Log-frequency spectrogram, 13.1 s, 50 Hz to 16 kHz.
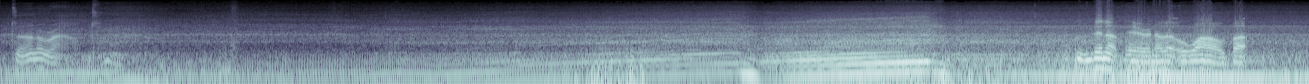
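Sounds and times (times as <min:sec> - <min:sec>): motorcycle engine accelerating: 0:00.0 - 0:13.0.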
